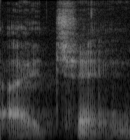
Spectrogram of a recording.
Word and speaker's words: I Ching: computer I had a computerized version of the e gene some people might pronounce that the I Ching but it's ancient Chinese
